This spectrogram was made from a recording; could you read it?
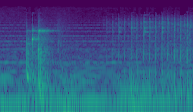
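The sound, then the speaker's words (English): A pneumatic drill rattles in a rapid, steady burst of hammering pulses, starting after a couple of sharp knocks and continuing at moderate loudness with no voices. “A digger outside your house.”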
